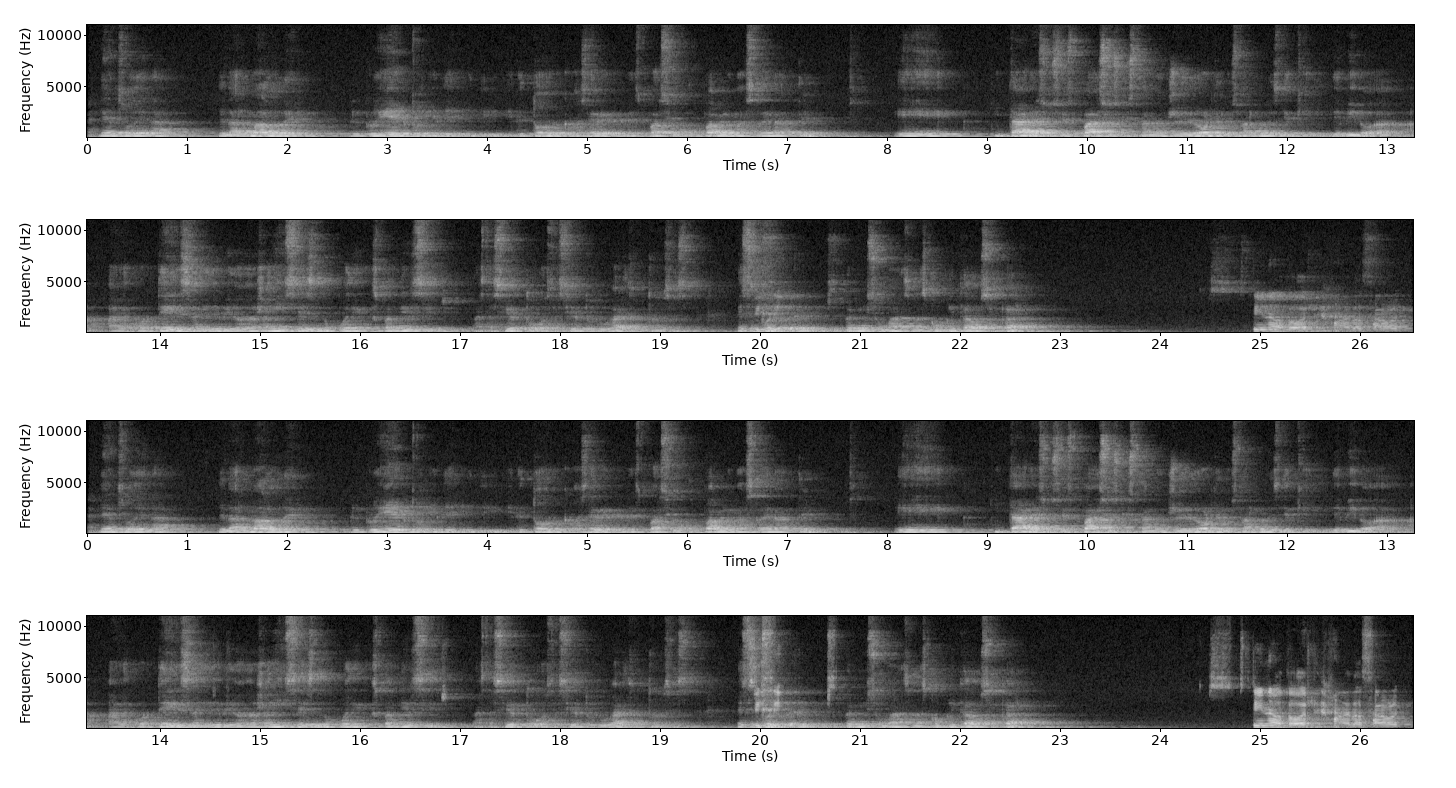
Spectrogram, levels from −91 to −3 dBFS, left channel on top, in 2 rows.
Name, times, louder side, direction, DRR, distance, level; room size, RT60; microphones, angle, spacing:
voice 1, 0.1-0.8 1.3-2.2 2.6-7.3 8.1-8.6 9.1-16.8 17.1-19.3 19.8-22.6, equal, 5° left, -4 dB, 2.2 m, -23 dB
voice 2, 19.9-20.2 24.5-26.4, right 4 dB, 60° right, 9 dB, 0.5 m, -26 dB
8.8 x 6.3 x 4.2 m, 1.6 s
head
